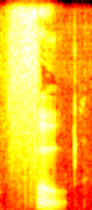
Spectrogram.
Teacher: so it sounds like fu fu and this is fourth tone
